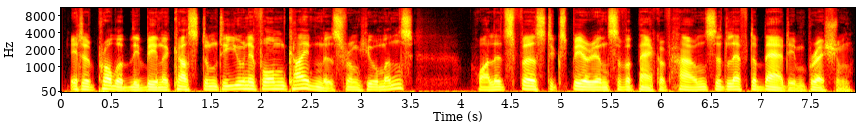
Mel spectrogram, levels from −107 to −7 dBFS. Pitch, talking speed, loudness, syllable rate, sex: 105 Hz, 180 wpm, -20 LUFS, 5.5 syllables/s, male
